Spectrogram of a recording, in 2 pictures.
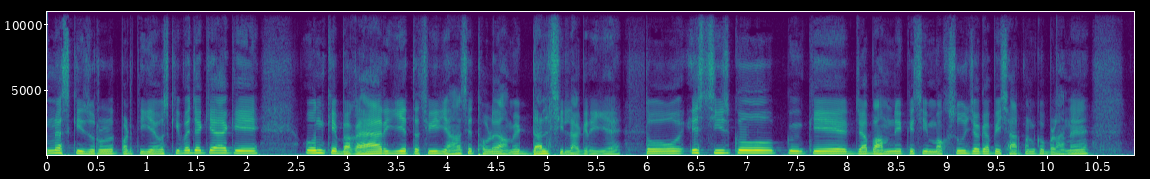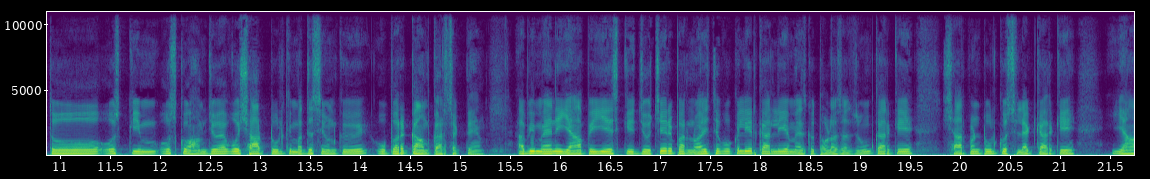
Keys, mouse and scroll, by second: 12.7 click, 13.5 click, 17.4-18.3 drag.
